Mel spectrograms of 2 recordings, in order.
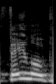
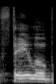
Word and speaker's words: phthalo: So phthalo blue is a good blue that I like, but how do you spell that? T-H-A-L-O? – It's P-T-H-A-L-O, phthalo blue.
